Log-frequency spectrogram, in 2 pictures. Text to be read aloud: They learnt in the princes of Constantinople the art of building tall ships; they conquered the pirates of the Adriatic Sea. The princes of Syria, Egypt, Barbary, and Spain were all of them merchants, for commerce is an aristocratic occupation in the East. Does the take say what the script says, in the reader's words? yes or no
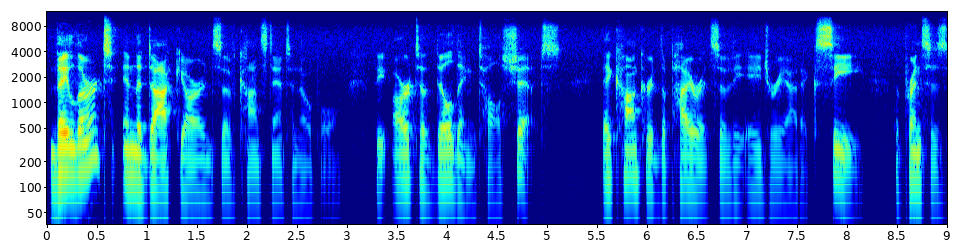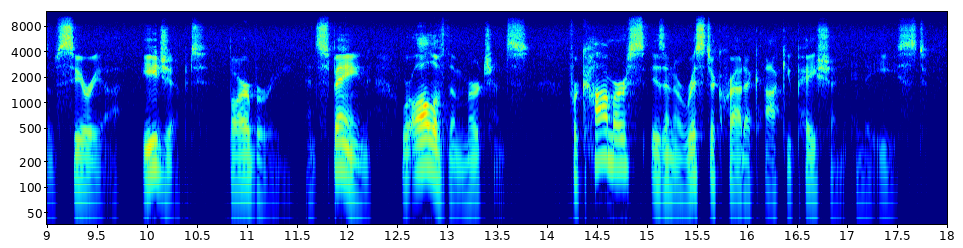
no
